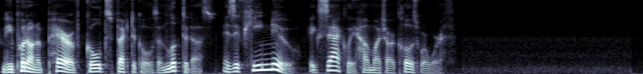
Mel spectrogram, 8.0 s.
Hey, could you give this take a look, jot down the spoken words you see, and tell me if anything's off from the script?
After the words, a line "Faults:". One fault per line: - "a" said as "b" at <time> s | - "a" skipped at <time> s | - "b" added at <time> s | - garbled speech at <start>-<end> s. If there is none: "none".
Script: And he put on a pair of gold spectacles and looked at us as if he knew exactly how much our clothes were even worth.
And he put on a pair of gold spectacles and looked at us as if he knew exactly how much our clothes were worth.
Faults:
- "even" skipped at 5.4 s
